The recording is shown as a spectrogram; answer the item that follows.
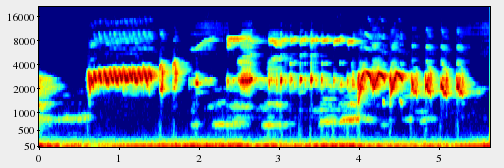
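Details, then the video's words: Song of an orange-headed thrush, used to coax a caged bird into singing. A sustained buzzy trill gives way to varied chirps and a thin high whistle, ending in rapid looping notes over a low hum. "PANCINGAN ANIS MERAH biar bunyi NYAUT JADI GACOR NGEPLONG ampuh buat terapi macet bunyi"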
